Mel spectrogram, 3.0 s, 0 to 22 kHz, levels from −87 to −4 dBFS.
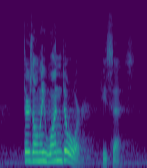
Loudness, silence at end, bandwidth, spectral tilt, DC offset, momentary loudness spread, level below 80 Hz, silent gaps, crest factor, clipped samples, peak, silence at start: -37 LUFS; 0.55 s; 15 kHz; -5.5 dB/octave; under 0.1%; 19 LU; -86 dBFS; none; 18 dB; under 0.1%; -22 dBFS; 0.5 s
